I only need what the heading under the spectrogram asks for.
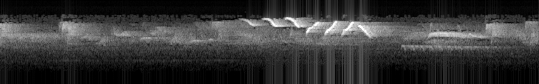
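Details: A Common Yellowthroat (Geothlypis trichas) sings a quick burst of bright, sweeping high notes over a soft background hiss.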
